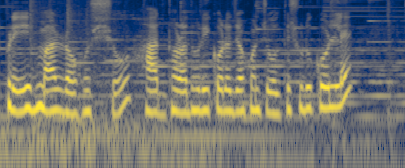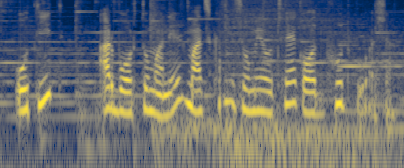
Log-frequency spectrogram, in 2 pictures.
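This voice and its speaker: A woman narrating a scripted suspense story in a dramatic way. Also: medium pitch.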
